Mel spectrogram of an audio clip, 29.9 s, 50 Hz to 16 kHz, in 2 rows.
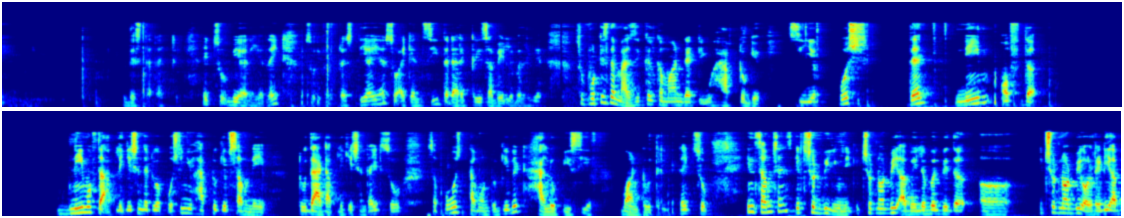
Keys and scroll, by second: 10.6 space, 12.3 space.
